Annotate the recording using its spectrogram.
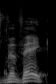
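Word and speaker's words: Vivek: If I say my name's Vive, it rhymes with cake.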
